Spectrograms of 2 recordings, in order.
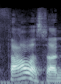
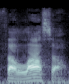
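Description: First: "thalassa" stressed on the opening THA, higher and lighter after; stress on first syllable. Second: "thalassa" with the accent moved onto LA; stress on second syllable. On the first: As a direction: say "thalassa" as THA-la-sa, accent up front. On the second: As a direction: say "thalassa" as tha-LA-sa, punching the middle. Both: Shown as a demonstration. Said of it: "Boom, it moved here".

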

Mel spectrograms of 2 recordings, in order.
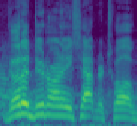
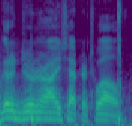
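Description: First: Said in the usual way. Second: Softer, quicker aside; fast murmured repeat; quieter repeat. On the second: Real, not acted. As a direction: repeat it low to yourself. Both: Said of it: "repeated instruction".

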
